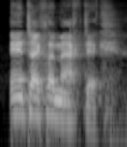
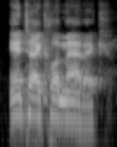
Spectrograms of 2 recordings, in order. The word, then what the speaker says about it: anticlimactic: Anticlimactic. But I bet I know how she says it. Go ahead. Anticlimatic.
